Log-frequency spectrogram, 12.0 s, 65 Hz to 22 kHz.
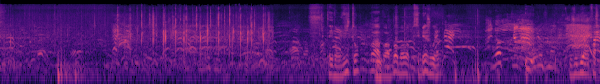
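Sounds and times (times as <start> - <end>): distant players calling out: 0.0 - 12.0.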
